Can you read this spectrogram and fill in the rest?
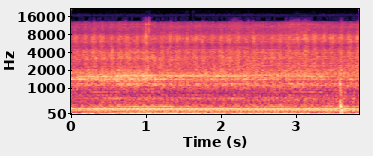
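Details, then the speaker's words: Car with 104,000 miles, long parked and unserviced since 49,000, just collected from auction, cold idle after a slow start: loose, uneven metallic rattle over engine hum, likely the exhaust, possibly from sitting parked. "and I can hear the exhaust rattling a bit. Now that maybe is because the car's been parked for a while."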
